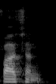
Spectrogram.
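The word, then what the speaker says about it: fasten: फैशन का बहुत अच्छा इसमें ये बात याद रखनी है कि जो टी है वो साइलेंट है फास्टनर फास रेगुलर वर्ब है फास फसन तो जब मैं एरोप्लेन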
